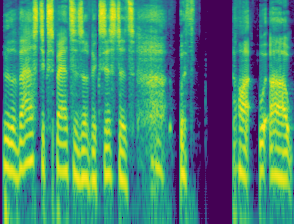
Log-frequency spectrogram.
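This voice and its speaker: A man's voice: medium pitch, unhurried, dry recording, pitched above the performer's own voice, close to an everyday voice. A man voicing a large, big-nosed male creature who declaims theatrically in a nasal voice. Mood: enthusiastic. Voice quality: nasal, about-to-sneeze voice. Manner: theatrical, pompous stage declamation. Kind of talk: voice acting practice.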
